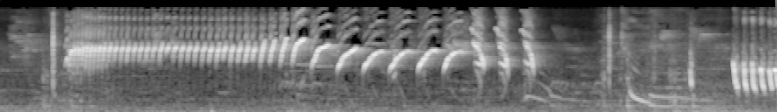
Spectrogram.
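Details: White-rumped shama song used as a morning lure, packed with mimicked phrases: a fast metallic trill of rapid repeated notes, then sweeping rising whistles and a final burst of high chattering notes.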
